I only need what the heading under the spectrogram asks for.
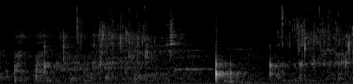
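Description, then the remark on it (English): Liquor trickles and drips into a shot glass, with a sharp glassy clink partway through and a softer knock after, all fairly quiet with no talking. “We gotta pour him a shot.”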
